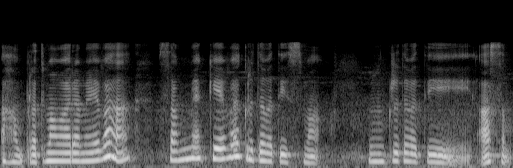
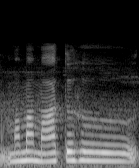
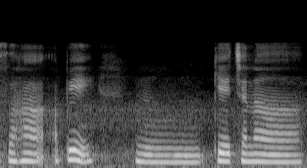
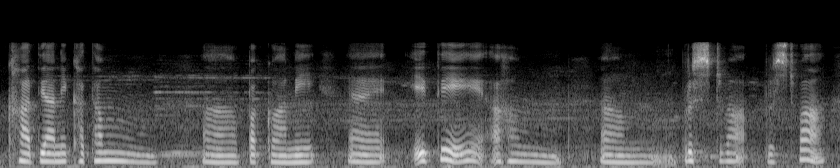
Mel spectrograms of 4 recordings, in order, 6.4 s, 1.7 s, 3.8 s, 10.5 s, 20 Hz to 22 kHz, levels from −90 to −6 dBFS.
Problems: none marked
